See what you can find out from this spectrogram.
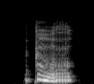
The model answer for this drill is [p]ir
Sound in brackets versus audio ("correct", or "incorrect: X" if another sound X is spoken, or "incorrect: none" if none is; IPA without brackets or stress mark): correct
